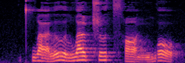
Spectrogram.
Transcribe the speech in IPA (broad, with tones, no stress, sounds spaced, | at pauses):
t̪ʰ w ä̰˨˩ l ɤ˥˩ l w ä˥ ʈ͡ʂ ɤ˥ t͡sʰ ɑ̰˨˩ ŋ m w ɔ˥˩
